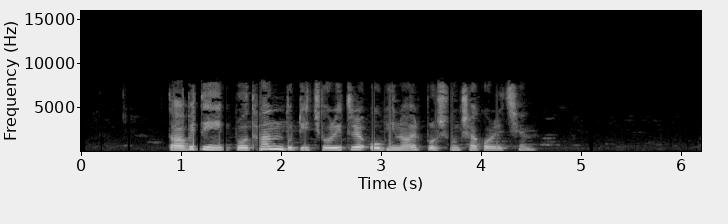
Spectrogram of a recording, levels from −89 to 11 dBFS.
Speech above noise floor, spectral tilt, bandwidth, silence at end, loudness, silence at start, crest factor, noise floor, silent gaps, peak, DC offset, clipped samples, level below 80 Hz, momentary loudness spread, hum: 49 dB; -4.5 dB/octave; 8.2 kHz; 1.7 s; -21 LUFS; 0.9 s; 18 dB; -69 dBFS; none; -4 dBFS; under 0.1%; under 0.1%; -56 dBFS; 12 LU; none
